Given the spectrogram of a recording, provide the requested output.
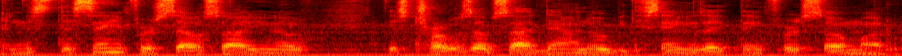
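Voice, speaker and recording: A man at a very fast pace, with audible room echo. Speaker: trading educator. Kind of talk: tutorial. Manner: casual.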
